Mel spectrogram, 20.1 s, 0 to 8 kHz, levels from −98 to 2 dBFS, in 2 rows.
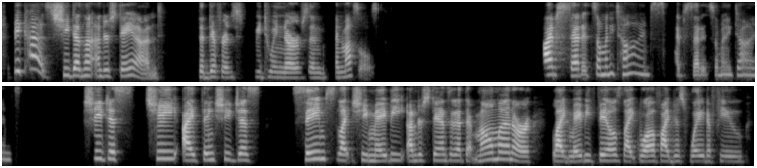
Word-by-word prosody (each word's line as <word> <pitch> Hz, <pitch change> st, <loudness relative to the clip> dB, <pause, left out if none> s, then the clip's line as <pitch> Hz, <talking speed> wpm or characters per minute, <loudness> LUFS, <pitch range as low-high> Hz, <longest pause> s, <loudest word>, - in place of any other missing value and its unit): because 435 Hz, +4 st, +1 dB
she 270 Hz, -1 st, +3 dB
doesn't 255 Hz, 0 st, +1 dB
understand 235 Hz, +2 st, -2 dB, 0.5 s
the 205 Hz, -, -2 dB
difference 190 Hz, -1 st, -6 dB
between 195 Hz, -1 st, -9 dB
nerves 180 Hz, 0 st, -2 dB
and 180 Hz, -1 st, -12 dB, 0.2 s
and 190 Hz, +1 st, -9 dB
muscles. 240 Hz, +3 st, -6 dB, 2.2 s
I've 285 Hz, +1 st, +8 dB
said 250 Hz, -3 st, +1 dB
it -, -, -8 dB
so 280 Hz, -, -3 dB
many 295 Hz, +3 st, -8 dB
times. 295 Hz, 0 st, -8 dB
I've -, -, -11 dB
said -, -, -8 dB
it -, -, -16 dB
so -, -, -11 dB
many 285 Hz, -, -15 dB
times. 265 Hz, -2 st, -15 dB, 0.8 s
She 290 Hz, -1 st, +3 dB
just 275 Hz, +1 st, +3 dB
she 280 Hz, 0 st, +4 dB
I 225 Hz, 0 st, +7 dB
think 245 Hz, +2 st, -5 dB
she 255 Hz, -3 st, +1 dB
just 235 Hz, +1 st, 0 dB, 0.4 s
seems 275 Hz, 0 st, +5 dB
like 220 Hz, -1 st, +3 dB
she 220 Hz, 0 st, +1 dB
maybe 210 Hz, +3 st, +1 dB
understands 220 Hz, +2 st, 0 dB
it 215 Hz, -1 st, -2 dB
at 210 Hz, -, -2 dB
that -, -, -6 dB
moment 260 Hz, +3 st, 0 dB
or, 185 Hz, -3 st, +1 dB, 0.3 s
like, 195 Hz, -1 st, +3 dB
maybe 200 Hz, +3 st, 0 dB
feels 215 Hz, +1 st, -1 dB
like, 190 Hz, -1 st, 0 dB
"Well, 195 Hz, 0 st, 0 dB
if 200 Hz, -, -15 dB
I 200 Hz, -1 st, +3 dB
just 195 Hz, 0 st, -8 dB
wait 195 Hz, 0 st, -4 dB
a -, -, -8 dB
few 185 Hz, -2 st, -12 dB
225 Hz, 150 wpm, -23 LUFS, 200-265 Hz, 2.2 s, I've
